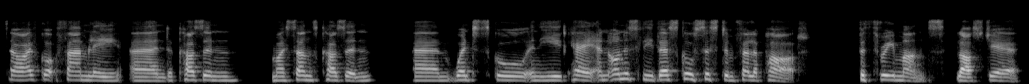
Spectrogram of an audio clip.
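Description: A woman's voice: mid-range voice, steady tone, a little slow, a bit bright. A woman with an English accent on a panel discussion, speaking with emphatic enthusiasm. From England.

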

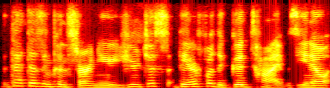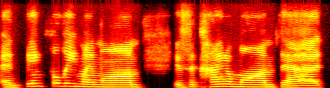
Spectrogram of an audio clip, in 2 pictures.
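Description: A woman's voice: medium pitch, normal speed, dull audio. A woman in her fifties from Los Angeles, born in El Salvador, telling her own story casually as a podcast guest, often dropping in "you know". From born in El Salvador, grew up in Los Angeles. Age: 50s. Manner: conversational, peppered with "you know".

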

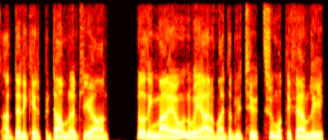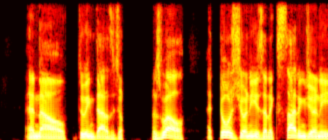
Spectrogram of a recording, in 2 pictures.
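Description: A man's voice: mid-range voice, smooth, no echo, clean studio sound. A man with an Indian accent hosting a podcast interview, friendly and rambling with many restarts. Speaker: podcast host. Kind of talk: casual interview chat.

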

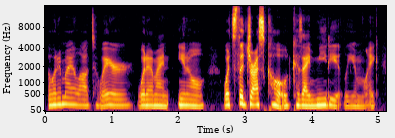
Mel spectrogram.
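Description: A woman's voice: sits low, fairly even intonation, brisk, dry recording. A woman talking casually as an artist being interviewed, telling things informally with quoted asides.

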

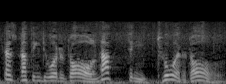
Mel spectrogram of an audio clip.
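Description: Romantic young prince, impudent, impassioned, widely swooping pitch, 1940s radio drama, noisy old recording. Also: male voice, very animated, fast talker, muffled recording. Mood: brisk, confident. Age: 33 as played. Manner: theatrical, impassioned.

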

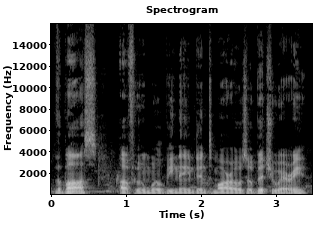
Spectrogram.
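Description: A man narrating a scripted fiction podcast in a wry, dramatic manner with deliberate phrasing. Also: deep voice, sing-song.

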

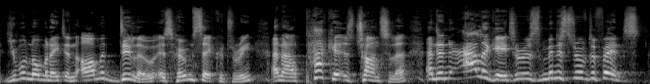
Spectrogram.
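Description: An actor playing a gleeful, eccentric schemer in an audio comedy, theatrical, bossy and relishing every word. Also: male voice, high voice, very animated, quick pace, bright, forceful tone, breathy edge, exaggerated voice. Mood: gleeful, commanding. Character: gleeful eccentric male schemer plotting absurd political stunts. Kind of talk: audio comedy drama acting.

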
